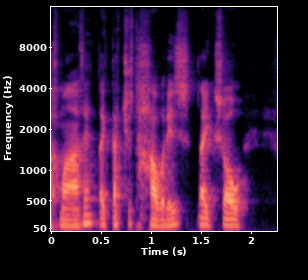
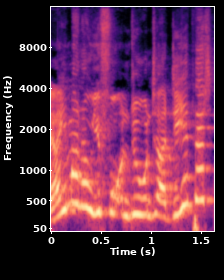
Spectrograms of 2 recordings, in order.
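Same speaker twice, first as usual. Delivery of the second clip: put-on Irish, Scottish, Geordie accents shifting, shrill and very loud; 11 dB louder than usual. Retelling greeting a guy while pulling out different accents, shifting irish, scottish, geordie accents. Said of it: "why have you went from Irish to Scottish to Geordie?".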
